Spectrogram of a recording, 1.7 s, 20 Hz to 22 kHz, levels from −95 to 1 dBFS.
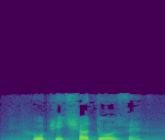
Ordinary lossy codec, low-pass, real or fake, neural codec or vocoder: MP3, 32 kbps; 7.2 kHz; fake; codec, 16 kHz, 0.5 kbps, FunCodec, trained on Chinese and English, 25 frames a second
